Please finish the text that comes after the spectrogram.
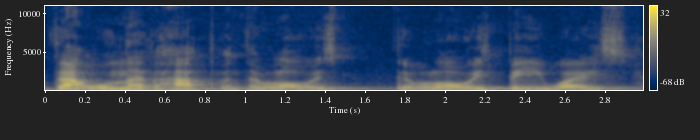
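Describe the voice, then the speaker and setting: A man with a Yorkshire accent and a loud voice, speaking as a guest on a live industry panel and often restarting his sentences as he thinks. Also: lowish voice, steady tone, brisk, music in the background. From Yorkshire, England. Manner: thoughtful, with frequent restarts and repeated words. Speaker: head of media effectiveness, guest. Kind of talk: panel discussion at an industry event.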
